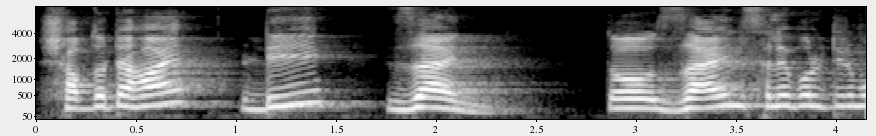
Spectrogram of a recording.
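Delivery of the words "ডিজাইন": ডিজাইন said very slowly, di - zine; slow syllable split. Shown as a demonstration. Teacher showing students the syllable break, slowly. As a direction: drag ডিজাইন out into two clear syllables. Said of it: "সিলেবলে ভাগ করে নিলে".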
